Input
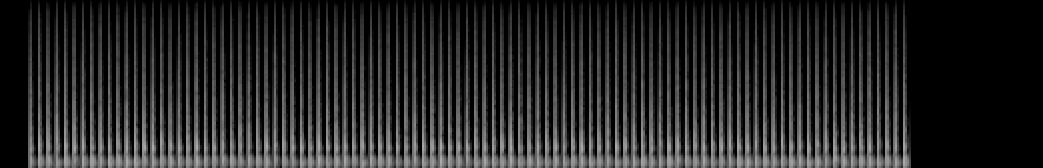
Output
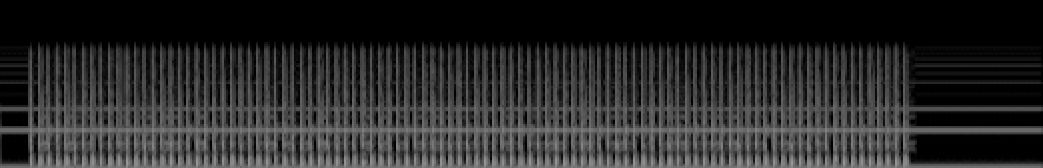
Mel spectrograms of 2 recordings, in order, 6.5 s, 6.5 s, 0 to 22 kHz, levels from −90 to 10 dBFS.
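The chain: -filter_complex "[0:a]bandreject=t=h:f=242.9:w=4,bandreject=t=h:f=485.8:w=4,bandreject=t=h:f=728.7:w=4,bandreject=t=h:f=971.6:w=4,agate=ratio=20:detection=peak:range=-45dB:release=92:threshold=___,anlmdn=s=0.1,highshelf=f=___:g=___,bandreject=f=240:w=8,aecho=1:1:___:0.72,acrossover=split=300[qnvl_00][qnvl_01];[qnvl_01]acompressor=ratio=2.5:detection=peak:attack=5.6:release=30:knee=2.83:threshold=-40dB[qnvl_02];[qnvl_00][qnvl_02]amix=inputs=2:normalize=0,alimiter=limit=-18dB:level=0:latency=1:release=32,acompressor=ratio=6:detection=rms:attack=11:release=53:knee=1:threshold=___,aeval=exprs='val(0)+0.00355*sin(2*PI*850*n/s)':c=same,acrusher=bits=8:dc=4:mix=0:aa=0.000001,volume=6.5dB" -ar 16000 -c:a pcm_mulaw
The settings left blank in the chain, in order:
-47dB, 4.9k, 6, 1.8, -43dB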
